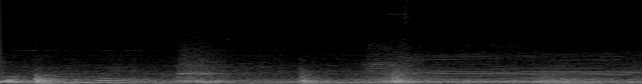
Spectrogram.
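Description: Small electric pump of an Omron upper-arm digital blood pressure monitor running to inflate the arm cuff at the start of a measurement. It makes a steady hum that is clearer from about four seconds in.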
